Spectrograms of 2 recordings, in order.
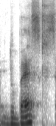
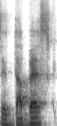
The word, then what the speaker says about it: Dubesque: but i like that in austria also people say do best in the uk and in the us because dubask and you can call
